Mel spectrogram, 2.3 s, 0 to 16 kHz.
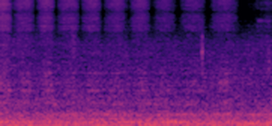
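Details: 2011 Mazda 6 front hub, caliper and rotor removed, spun by hand gives a quiet dry rubbing rasp with faint pulsing rhythm, really bad: worn front wheel bearing.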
